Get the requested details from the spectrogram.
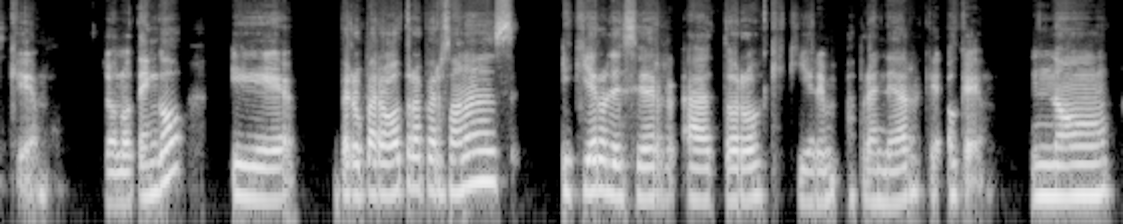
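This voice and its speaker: A young Australian woman, a native English speaker, talks in a medium-pitched voice with no room sound. She is the guest on a casual interview chat, an English teacher answering questions in learner Spanish full of restarts and fillers, her Australian accent mixed with Uruguayan voseo.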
